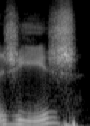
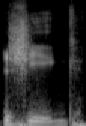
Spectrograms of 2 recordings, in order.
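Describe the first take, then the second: First: Both G sounds are soft, like J. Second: The first G is soft, the last hard. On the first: The speaker calls it wrong. "It's not Jij" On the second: The speaker calls it right. "the first Ganga is going to be a soft G or a J sound... the last Ganga is a hard G sound"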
